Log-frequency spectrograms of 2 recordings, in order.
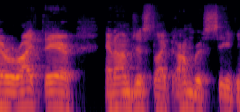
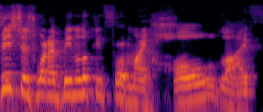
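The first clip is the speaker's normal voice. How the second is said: higher and louder in awe; higher, louder amazed cry at the silence; amazed exclamation; 9 semitones higher, 6 dB louder than usual. Retold or imitated. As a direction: burst out with stunned delight. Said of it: "I said".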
